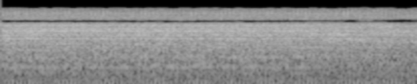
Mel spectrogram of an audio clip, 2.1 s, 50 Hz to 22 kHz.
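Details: 2000 BMW 328i idling loudly: lumpy, uneven low pulse under a hissy intake noise; rough idle, owner suspects a bad intake boot, unconfirmed.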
